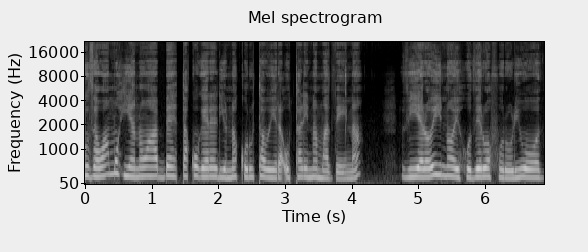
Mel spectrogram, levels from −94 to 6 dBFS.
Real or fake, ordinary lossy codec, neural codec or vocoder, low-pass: real; none; none; none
